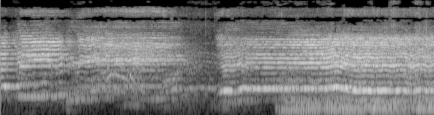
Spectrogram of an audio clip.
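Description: Two women singing a country-pop song live in close harmony, with a short break between phrases about two seconds in and then a long held note. Electric guitar accompaniment comes in strongly under it near the end.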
